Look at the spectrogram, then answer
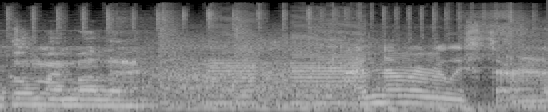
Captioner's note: truck horn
